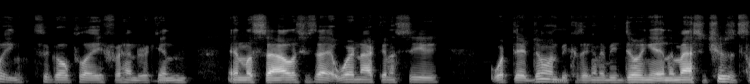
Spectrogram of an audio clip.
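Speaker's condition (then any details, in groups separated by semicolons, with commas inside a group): No condition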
